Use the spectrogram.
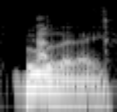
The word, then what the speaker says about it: Bulleit: So is it pronounced Bullet or Bullet? It's Bullet. Bullet. I think it's Bullet. It's Bullet Bourbon. Spelled Bulleit.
